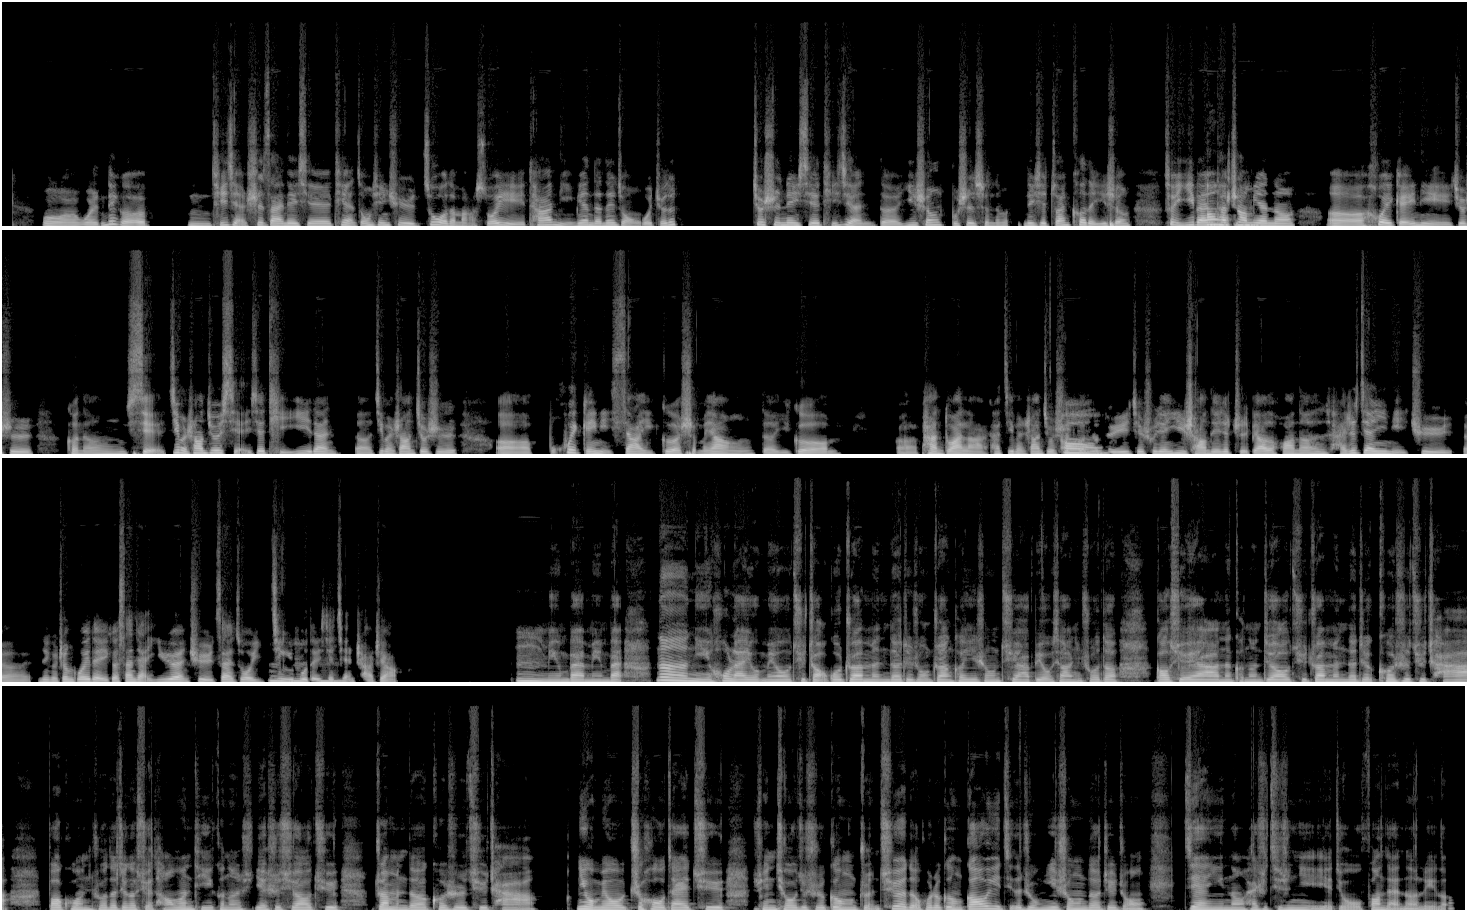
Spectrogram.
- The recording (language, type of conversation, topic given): Chinese, advice, 当你把身体症状放大时，为什么会产生健康焦虑？
- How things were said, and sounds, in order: "什么" said as "什呢"; other background noise; other noise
